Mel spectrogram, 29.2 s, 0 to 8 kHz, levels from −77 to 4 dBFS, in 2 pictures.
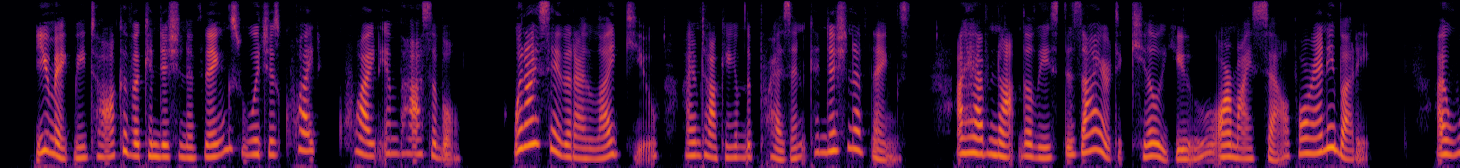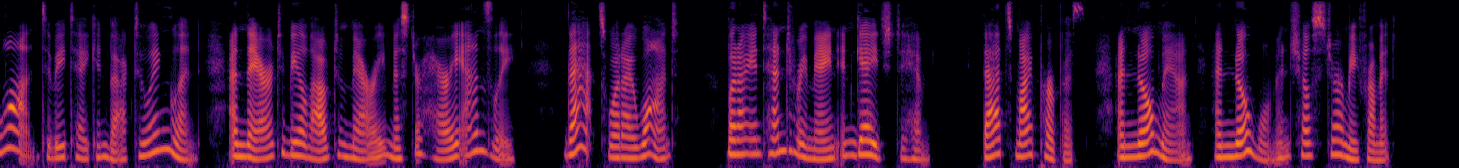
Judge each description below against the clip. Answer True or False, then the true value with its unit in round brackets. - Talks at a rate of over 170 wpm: True (180 wpm)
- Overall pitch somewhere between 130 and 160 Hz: False (215 Hz)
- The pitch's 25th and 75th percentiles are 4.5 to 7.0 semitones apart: True (5.2 semitones)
